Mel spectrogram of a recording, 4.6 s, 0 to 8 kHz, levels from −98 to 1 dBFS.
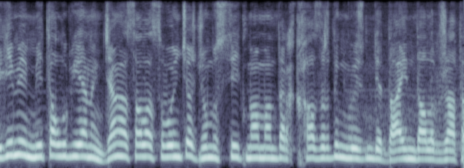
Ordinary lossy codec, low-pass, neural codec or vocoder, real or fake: none; none; none; real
